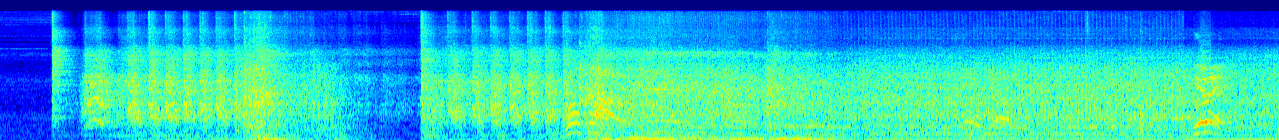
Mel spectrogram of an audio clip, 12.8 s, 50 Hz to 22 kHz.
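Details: 1978 Ford F250 body swapped onto a 1997 Dodge 3500 12-valve diesel hotshot truck, abandoned for years, brakes just working again: rhythmic starter cranking, a pause, then catches quickly and settles into a steady even diesel idle; healthy start.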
